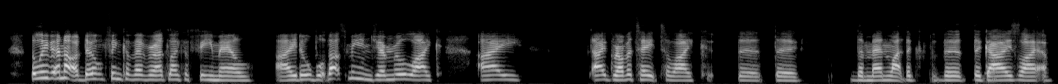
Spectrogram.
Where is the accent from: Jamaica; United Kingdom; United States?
United Kingdom; Castleford, Yorkshire and the Humber; in Leeds, known as my hometown, because, you know, I'm from Castleford, which is just down the road.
